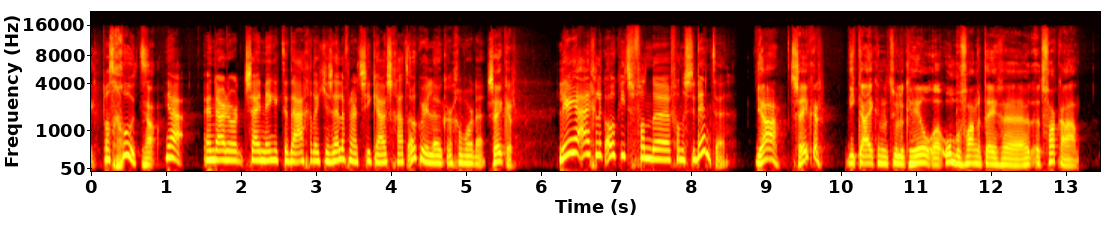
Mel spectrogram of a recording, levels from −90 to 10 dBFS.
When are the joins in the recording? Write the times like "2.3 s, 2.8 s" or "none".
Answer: 7.2 s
